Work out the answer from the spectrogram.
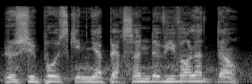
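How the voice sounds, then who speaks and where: Un homme qui interprète un commissaire de police pragmatique et prudent, au ton sec et directif, dans une fiction audio. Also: male voice, medium pitch, a little fast, slight background noise, voice pushed up, natural voice. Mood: cautious, commanding. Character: pragmatic, cautious male police commissioner leading a group. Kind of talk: audio fiction character acting.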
